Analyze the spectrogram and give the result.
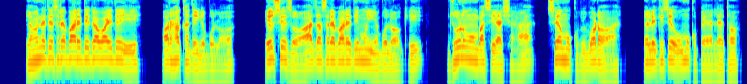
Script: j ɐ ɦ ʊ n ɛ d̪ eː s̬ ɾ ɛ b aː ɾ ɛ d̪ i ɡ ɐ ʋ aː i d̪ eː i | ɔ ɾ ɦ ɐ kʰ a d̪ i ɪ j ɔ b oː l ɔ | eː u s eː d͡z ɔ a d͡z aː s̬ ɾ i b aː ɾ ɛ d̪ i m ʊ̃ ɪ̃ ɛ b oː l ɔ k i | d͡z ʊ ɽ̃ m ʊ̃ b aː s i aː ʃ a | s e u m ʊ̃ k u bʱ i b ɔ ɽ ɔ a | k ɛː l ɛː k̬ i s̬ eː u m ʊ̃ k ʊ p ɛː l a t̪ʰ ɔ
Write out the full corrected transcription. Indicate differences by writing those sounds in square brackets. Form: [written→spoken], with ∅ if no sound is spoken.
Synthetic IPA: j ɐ ɦ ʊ n ɛ [d̪→t̪] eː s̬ ɾ ɛ b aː ɾ ɛ d̪ i ɡ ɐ ʋ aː i d̪ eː i | ɔ ɾ ɦ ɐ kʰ a d̪ [i→e] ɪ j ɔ b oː l ɔ | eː u s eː d͡z ɔ a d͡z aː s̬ ɾ [i→ɛ] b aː ɾ ɛ d̪ i m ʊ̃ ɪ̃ ɛ b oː l ɔ k i | d͡z ʊ ɽ̃ m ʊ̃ b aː s i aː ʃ a | s e u m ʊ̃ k u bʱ i b ɔ ɽ ɔ a | k ɛː l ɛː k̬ i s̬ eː u m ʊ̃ k [ʊ→u] p ɛː l [a→ɛ] t̪ʰ ɔ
